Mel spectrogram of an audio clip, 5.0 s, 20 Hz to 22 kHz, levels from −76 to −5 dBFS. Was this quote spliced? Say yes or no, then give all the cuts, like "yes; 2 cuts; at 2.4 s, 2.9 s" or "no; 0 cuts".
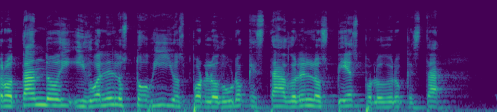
no; 0 cuts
